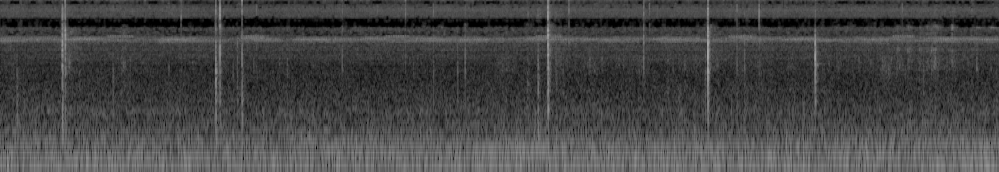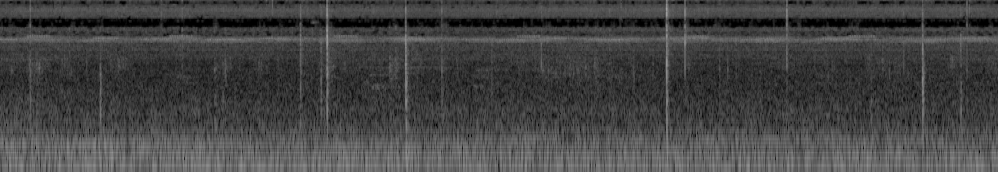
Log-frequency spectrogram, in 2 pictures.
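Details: A continuous high, even cricket trill holds steady for the whole stretch near a campfire, with scattered sharp pops and snaps of burning logs every few seconds and a constant low roar of the flames underneath.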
